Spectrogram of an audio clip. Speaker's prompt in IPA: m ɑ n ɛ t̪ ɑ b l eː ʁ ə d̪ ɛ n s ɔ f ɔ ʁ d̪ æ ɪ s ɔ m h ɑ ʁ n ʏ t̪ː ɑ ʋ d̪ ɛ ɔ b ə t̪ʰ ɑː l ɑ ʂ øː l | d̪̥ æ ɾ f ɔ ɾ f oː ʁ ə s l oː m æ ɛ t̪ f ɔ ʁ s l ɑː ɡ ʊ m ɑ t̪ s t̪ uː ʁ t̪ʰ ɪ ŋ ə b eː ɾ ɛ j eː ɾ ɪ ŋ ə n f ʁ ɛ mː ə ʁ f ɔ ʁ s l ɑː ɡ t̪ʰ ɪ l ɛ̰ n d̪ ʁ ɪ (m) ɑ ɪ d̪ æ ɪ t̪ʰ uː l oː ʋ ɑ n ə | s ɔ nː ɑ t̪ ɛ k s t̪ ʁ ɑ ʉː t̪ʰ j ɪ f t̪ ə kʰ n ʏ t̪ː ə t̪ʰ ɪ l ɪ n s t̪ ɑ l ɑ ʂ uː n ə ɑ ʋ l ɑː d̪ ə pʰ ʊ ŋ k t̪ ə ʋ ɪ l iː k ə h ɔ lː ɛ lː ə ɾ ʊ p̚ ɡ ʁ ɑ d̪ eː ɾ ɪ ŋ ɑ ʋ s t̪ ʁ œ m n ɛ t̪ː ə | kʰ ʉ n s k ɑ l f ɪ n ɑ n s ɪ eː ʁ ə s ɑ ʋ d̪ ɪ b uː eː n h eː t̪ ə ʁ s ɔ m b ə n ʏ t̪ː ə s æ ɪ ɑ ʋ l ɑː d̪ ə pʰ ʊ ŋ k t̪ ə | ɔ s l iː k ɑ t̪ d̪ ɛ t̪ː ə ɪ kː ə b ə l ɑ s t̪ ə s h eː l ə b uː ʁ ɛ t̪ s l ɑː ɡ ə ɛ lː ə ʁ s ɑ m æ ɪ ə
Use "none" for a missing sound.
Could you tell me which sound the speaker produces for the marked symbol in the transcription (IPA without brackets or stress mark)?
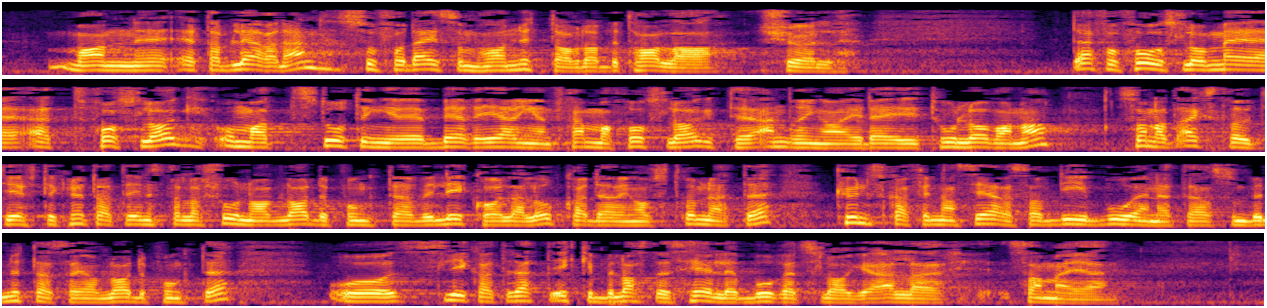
ŋ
